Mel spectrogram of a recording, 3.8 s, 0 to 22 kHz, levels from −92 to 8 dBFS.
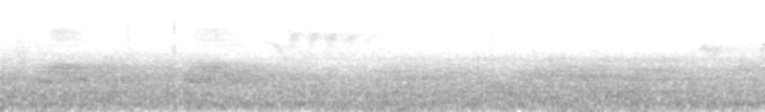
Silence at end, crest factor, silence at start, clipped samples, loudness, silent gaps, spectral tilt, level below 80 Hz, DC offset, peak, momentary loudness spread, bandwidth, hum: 0 s; 12 dB; 0 s; under 0.1%; -50 LUFS; none; -6.5 dB/octave; -66 dBFS; under 0.1%; -36 dBFS; 3 LU; 16 kHz; none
